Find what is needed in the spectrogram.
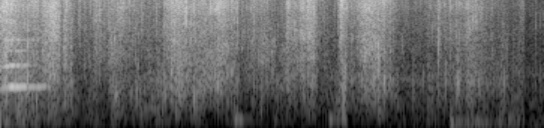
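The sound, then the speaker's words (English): Footsteps of someone going for a walk outdoors as dusk falls. Soft, irregular steps sound over a steady rustling background noise. “And it's going to be dark in a minute. I'm gonna go take a walk.”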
